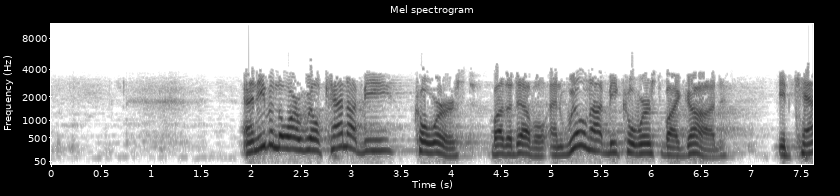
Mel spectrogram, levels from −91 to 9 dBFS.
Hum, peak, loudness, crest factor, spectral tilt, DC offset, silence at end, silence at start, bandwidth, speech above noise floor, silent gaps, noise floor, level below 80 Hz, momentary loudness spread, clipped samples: none; 0 dBFS; -13 LUFS; 14 dB; -11 dB/octave; under 0.1%; 0 s; 1.9 s; 4.4 kHz; 47 dB; none; -59 dBFS; -56 dBFS; 10 LU; under 0.1%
